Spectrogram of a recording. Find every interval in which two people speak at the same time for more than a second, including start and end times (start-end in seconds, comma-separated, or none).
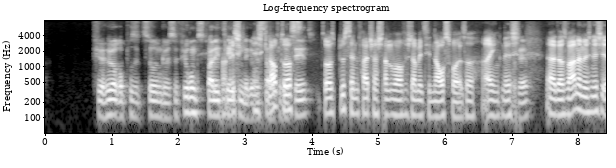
2.8-4.1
